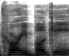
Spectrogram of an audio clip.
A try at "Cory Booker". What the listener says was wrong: Yeah, you said Bookie. You mean Booker, right?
